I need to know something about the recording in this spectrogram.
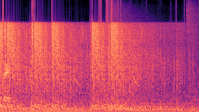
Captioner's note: canon fire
